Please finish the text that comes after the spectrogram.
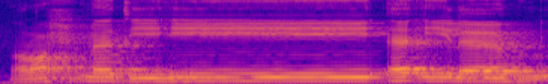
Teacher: റഹ്മതിഹി എന്നിടത്ത് വഖഫ് ചെയ്യുമ്പോൾ ഹായിന് സുക്കൂൻ നൽകി റഹ്മതി എന്നാണ് വഖഫ് ചെയ്യുക. ചേർത്ത് ഓതുമ്പോൾ അവിടെ റഹ്മതിഹി അഇലാഹുൻ എന്ന് മദ്ദുസ്സിലത്തിൽ കുബ്ര പുതിയതായി ഉണ്ടായിത്തീരുന്നതാണ്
